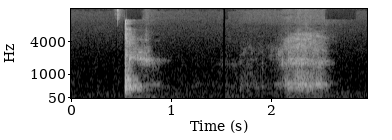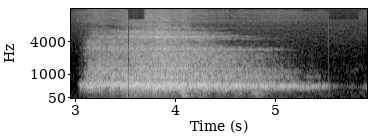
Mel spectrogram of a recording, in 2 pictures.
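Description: Breathing during a guided meditation, heard close and alone: a sharp intake, a short breathy puff, then a long, slow, airy exhale that fades out.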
